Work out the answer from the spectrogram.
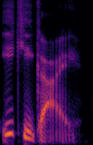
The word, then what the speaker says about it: ikigai: Eeky guy. That's pronounced eeky guy.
